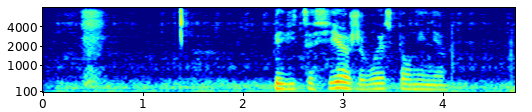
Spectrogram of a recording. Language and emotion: Russian, neutral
